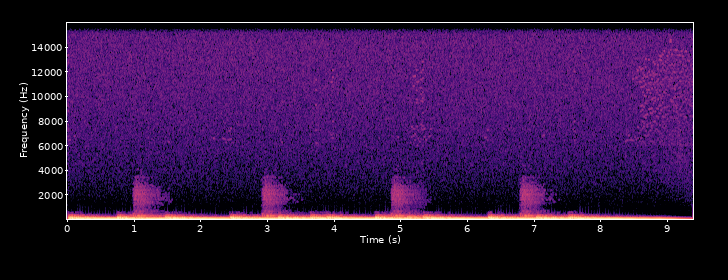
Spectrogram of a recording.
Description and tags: Intended to sound like distant Hip Hop music being played in the background.
background, bass, beat, distant, hip, loop, music, rap, thump, trap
